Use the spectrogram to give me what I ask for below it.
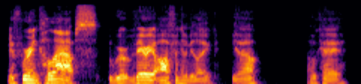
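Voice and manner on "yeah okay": flat, even monotone with no variation. Showing how someone in collapse sounds, in a flat monotone. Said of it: "very monotone, not much variance".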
